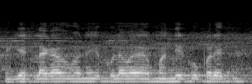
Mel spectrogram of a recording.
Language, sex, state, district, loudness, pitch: Hindi, male, Haryana, Rohtak, -14 LUFS, 135 Hz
